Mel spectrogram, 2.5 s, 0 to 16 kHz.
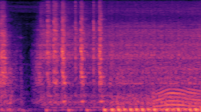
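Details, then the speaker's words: Supra GTR 150: engine runs but a high whirring continues with the idle because the electric starter stays engaged by itself even after the battery was reconnected; the starter relay is faulty and should be replaced. "Nah ini sakit lagi dia. Nah dia datar sendiri masih."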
